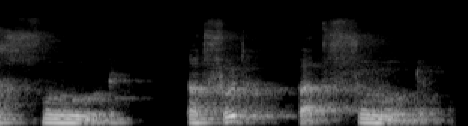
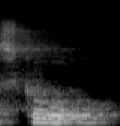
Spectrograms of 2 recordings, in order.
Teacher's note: it's not so much the quality that's important, but the length of the vowel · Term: long u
